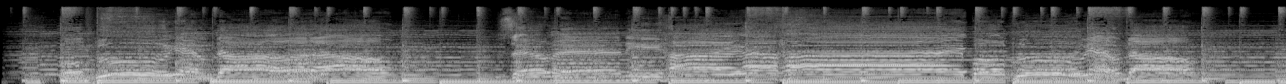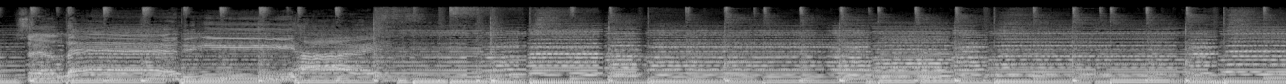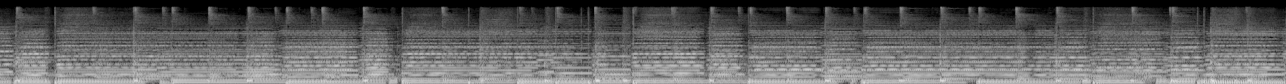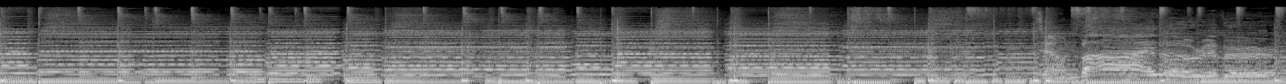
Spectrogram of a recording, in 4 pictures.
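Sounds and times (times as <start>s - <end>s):
waltz music: 0.0s - 51.4s.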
